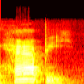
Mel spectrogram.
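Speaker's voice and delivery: "Happy" with HAP stressed, falling away after; stress on first syllable. Shown as a demonstration. Teacher listing example words, HAP stressed in "Happy". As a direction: put the weight on HAP in "Happy". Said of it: "the stress is at the beginning".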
